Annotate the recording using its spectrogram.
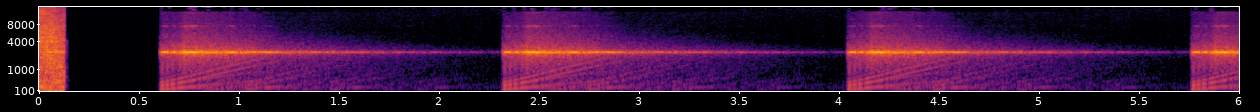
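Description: The music stops abruptly, then four electronic sonar-style pings sound about 1.7 seconds apart. Each is a high ringing tone with falling sweeps beneath it that fades out over about a second and a half.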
